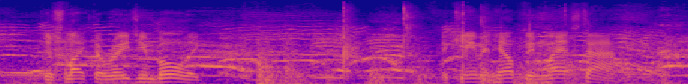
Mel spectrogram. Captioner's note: crowd chatter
